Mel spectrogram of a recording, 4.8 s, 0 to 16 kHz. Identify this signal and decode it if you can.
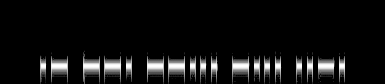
Morse code, heard as a keyed tone, about 18 wpm, 700 Hz. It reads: AG7BF
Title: Speed Racing - USA 2x2 Call Signs 15wpm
